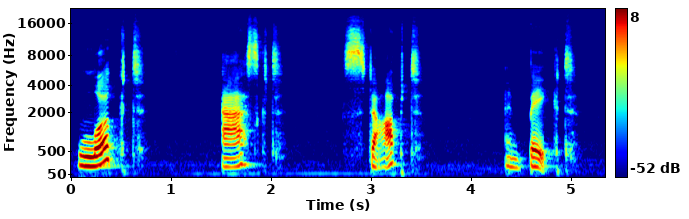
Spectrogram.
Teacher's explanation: you can already hear these ed endings sound like t. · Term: t ending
